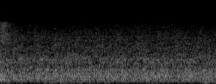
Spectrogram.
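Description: Steady, even background hiss with no distinct events: room noise.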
